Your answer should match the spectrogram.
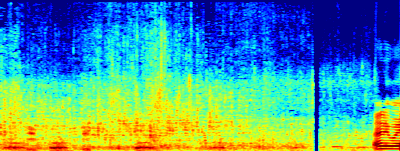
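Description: Water from a garden hose splashing into a plastic kiddie pool as it fills, with a pig grunting. The splashing cuts off about three seconds in.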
